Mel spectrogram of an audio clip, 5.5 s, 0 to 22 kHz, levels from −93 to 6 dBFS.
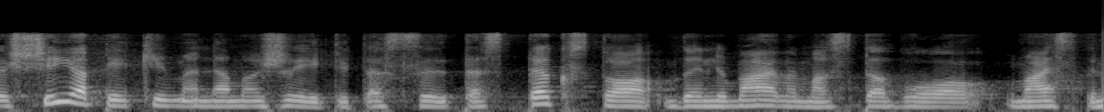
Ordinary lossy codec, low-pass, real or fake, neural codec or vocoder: AAC, 48 kbps; 7.2 kHz; fake; codec, 16 kHz in and 24 kHz out, 1.1 kbps, FireRedTTS-2 codec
